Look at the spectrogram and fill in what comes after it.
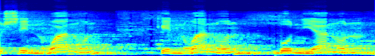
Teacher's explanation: membacakan bunyi nun mati ini dengan jelas dan tidak berdengung, atau dibaca dengan izhar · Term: idgham goiru Kamil, idgham ghairu kamil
